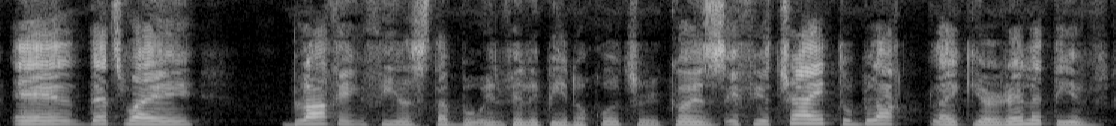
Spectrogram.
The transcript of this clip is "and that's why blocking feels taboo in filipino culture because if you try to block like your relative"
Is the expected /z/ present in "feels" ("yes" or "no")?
no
